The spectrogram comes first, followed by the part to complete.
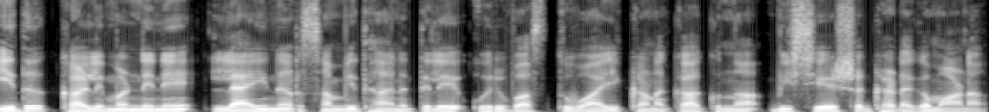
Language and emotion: Malayalam, neutral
